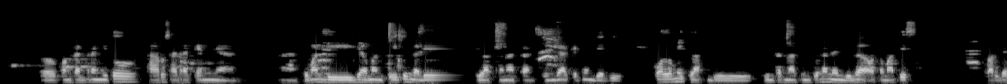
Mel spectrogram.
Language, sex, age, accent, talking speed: Indonesian, male, 20-39, native, 145 wpm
